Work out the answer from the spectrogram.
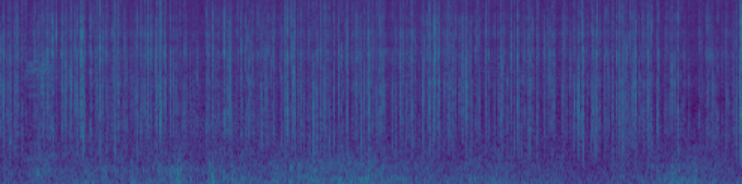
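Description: Steady outdoor ambience of light rain pattering as a dense scatter of small ticks, over a low wind rumble on the microphone.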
